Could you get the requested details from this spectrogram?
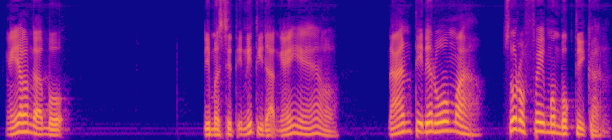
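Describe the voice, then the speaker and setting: A man giving a sermon in a mosque, lively and theatrical, acting out quoted voices and asking the congregation questions. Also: fairly high pitch, slow pace, long pauses, no echo, clean studio sound. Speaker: preacher.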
